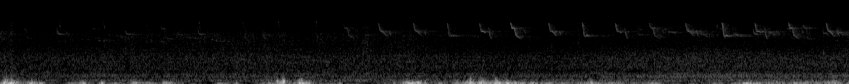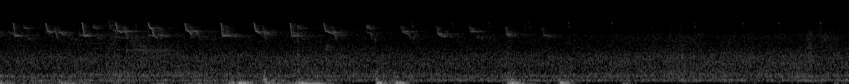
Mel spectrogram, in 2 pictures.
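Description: Honeybees buzzing around an open hive while wooden frames are handled in the box, giving irregular dull knocks and bumps, most of them in the first half. Over this, a high, short, falling chirp repeats about three times a second until near the end.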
